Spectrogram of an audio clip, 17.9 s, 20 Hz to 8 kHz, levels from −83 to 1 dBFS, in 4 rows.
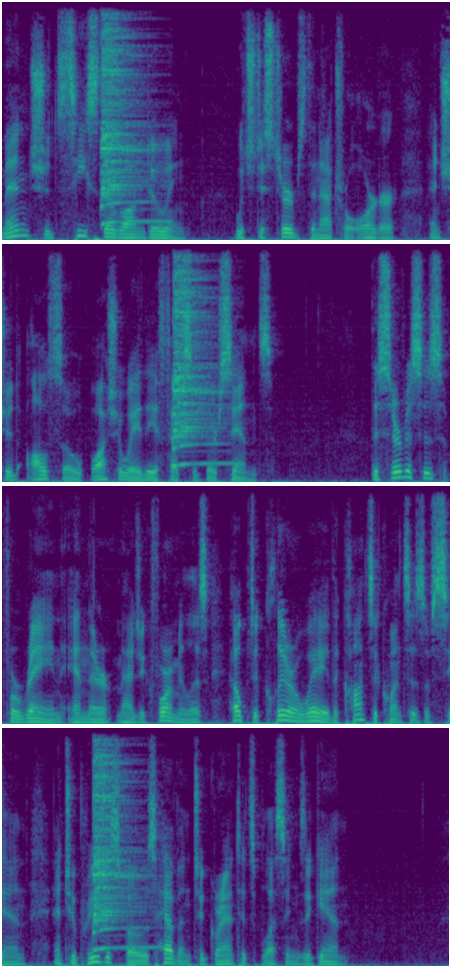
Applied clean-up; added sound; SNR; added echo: none; Gong; -1 dB; none.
